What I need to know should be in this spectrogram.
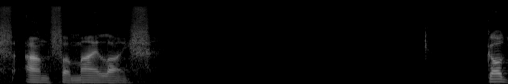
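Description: A middle-aged man speaks steadily into a microphone, with pauses.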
